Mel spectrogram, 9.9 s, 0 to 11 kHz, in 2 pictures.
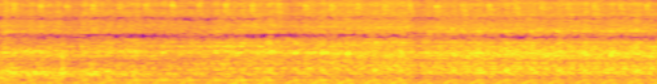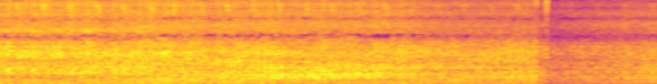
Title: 2012 f150 5.0 engine knock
